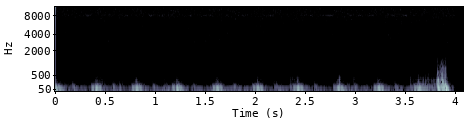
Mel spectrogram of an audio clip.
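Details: Own heart auscultated by stethoscope after a workout: quick, regular heartbeat at about 150 a minute with soft lub-dub pairs, settling from a peak of around 180.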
